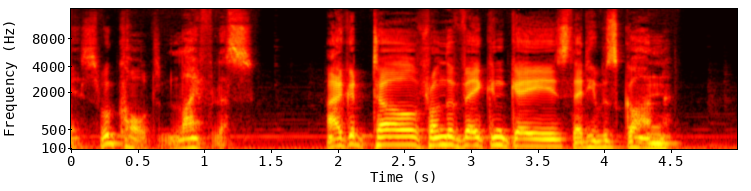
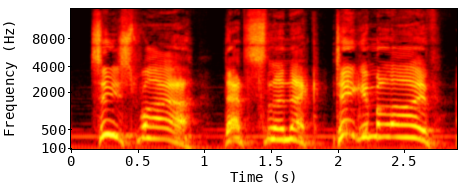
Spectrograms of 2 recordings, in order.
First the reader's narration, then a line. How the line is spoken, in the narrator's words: a commander shouted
